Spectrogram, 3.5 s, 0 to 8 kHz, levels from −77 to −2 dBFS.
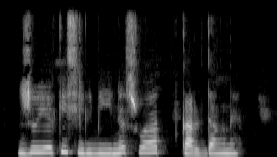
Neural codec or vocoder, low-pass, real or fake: none; 7.2 kHz; real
